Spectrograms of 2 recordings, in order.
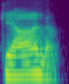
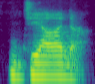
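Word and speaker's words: ज्ञान: So knowledge is called jnana, or it's actually called jnana, from ja in Sanskrit. But somewhere during the process we changed it to G, so we pronounce it jnana. The Sanskrit scholars, which I am not, they pronounce it jnana. So we call it yagya, they call it jagya.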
